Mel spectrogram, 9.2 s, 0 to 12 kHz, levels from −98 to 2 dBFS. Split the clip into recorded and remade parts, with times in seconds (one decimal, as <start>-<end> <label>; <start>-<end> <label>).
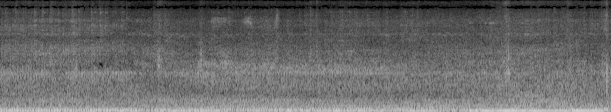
0.0-5.9 recorded; 5.9-7.5 remade; 7.5-9.2 recorded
